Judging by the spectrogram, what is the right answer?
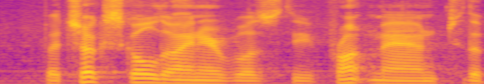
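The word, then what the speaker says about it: Schuldiner: Chuck, uh, I think his last name is pronounced Scherer. Chuck Schiner. I always say Chuck Scholiner just because it sounds silly, but Chuck Skoldiner was the frontman to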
